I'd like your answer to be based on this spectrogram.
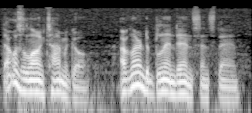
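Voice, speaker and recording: A composed, regal woman of worldly experience speaks in an audiobook story, voiced by a man. Her pitch moves freely, and her manner carries quiet authority. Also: big pitch swings, moderate pace, slight background noise. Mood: composed, wistful.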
